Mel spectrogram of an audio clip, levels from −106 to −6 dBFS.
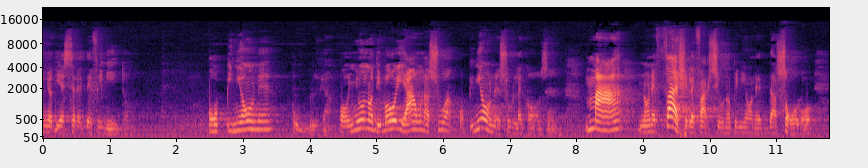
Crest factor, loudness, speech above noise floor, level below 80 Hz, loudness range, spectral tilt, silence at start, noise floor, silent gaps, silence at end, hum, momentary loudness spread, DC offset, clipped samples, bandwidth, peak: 24 dB; -30 LUFS; 23 dB; -60 dBFS; 10 LU; -3 dB/octave; 0 s; -55 dBFS; none; 0 s; 50 Hz at -60 dBFS; 21 LU; under 0.1%; under 0.1%; 14.5 kHz; -8 dBFS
